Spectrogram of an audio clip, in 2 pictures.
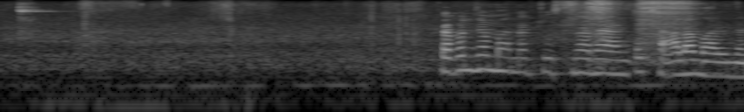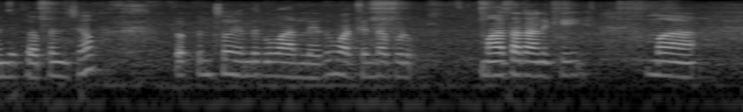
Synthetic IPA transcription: pɾɐpɐɲt͡ʃɐmːaːɾɐnɐʈt͡ʃuːst̪unːaːɾaːɐɳʈe̞ːt͡ʃaːlaːmaːɾind̪ɐɳɖipɾɐpɐɲt͡ʃɐm | pɾɐpɐɲt͡ʃɐme̞nd̪ukumaːɾɐle̞ːd̪umaːt͡ʃinːɐpːuɽu | maːt̪ɐɾaːniki | maː

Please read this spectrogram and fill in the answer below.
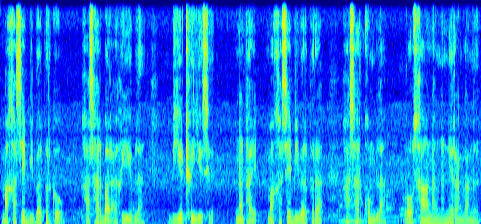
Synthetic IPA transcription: makʰasebibaɾpʰɯɾkʰɯw | hasaɾbaɾʔa̰hɯjɯbla | bijɯthɯjɯsɯ̰ | natʰaj | makʰasebibaɾpʰɯɾahasaɾkʰɔmbla̰ɾɔsanaŋnaneɾa̰ŋlʔa̰ŋɯ

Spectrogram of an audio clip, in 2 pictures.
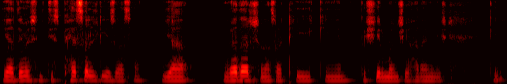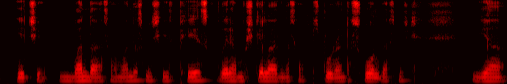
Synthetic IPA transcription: jaːt̪̬imesint̪ispʰeːsilʈiːzaːsaːjaː | ʋɐd̪ɐɾt͡ʃʰɐnɐsaːʈʰiːkːeːnkɐʃiɾmɐnt͡ʃʰiɦɐɾɐmit͡ʃʰ | ki | et͡ʃʰiʋɐnd̪aːsaːʋɐnd̪ɐs̬mɐt͡ʃʰiit̪pʰeːskʋɐɾʲamʊʃkilaːt̪ɡɐsaːsʈuːɖɐɳʈɐskuːlɡɐsnit͡ʃʰ | jaː

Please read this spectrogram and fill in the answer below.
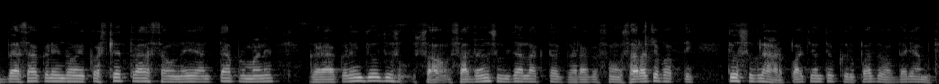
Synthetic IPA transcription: basakəɽẽnd̪əʋĩkəslet̪ɾasawnəjeanit̪japɾəmaɽ̃eɡʱəɾakəɽẽnd͡zod͡zossad̪ʱaɾɳsuʋid̪ʱalaɡt̪aɡʱəɾaksə̃w̃saɾat͡ɕebab̚t̪e | t̪josəɡleɦaɽpat͡ɕanit̪jokəɾpad͡zəbab̚d̪aɾiamt͡sa

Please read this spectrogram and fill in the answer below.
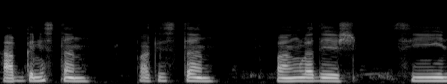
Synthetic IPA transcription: afɡanist̪an | pakist̪an | b̥aŋlad̪eʃ | sin

